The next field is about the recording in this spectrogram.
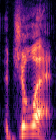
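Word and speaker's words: Gillotte: is how you say his last name uh Gillette Gillette okay yes about say gelot it's a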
